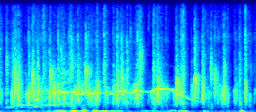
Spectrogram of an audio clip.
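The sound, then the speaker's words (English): An audience at a storytelling event applauds to welcome the next storyteller, dense, steady clapping for a few seconds, while a voice and a high, sustained cheer or whistle rise above the clapping. “So let's start the applause and welcome your next storyteller”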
